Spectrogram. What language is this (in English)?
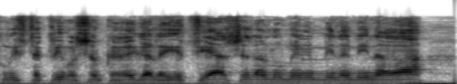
Hebrew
